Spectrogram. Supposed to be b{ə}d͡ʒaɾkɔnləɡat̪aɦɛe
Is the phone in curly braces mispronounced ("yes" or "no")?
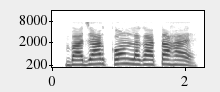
yes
